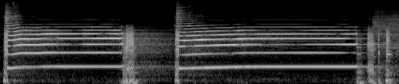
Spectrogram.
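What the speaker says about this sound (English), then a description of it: "I'm going to put my ring finger on the 20th fret of the B string" Two sustained, distorted electric guitar notes ring out, each a full-step bend on the 20th fret of the B string, and each is followed by brief scratchy picking noise.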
